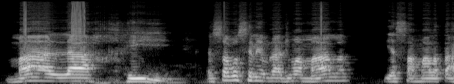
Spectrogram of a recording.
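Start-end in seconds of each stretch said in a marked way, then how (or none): 0.1-1.8 "Malachi" very slow, with a throaty ch; Hebrew pronunciation. Shown as a demonstration. Teacher showing students the Hebrew "Malachi", slowly. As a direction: draw out "Malachi" syllable by syllable. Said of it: "do hebraico Malachi".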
